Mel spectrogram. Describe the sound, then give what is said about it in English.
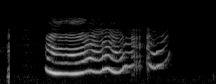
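A loud human voice lets out a wavering, wobbly wail for about a second, dips briefly, then ends in a shorter cry, like a hurt dog's howl. A faint click comes just before. “You sound like a dying dog.”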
